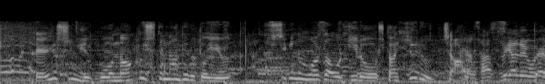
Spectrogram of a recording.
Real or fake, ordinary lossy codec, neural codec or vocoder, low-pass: fake; none; codec, 16 kHz, 4 kbps, X-Codec, HuBERT features, trained on balanced general audio; none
